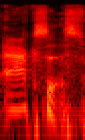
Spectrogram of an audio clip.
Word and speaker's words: AXS: I think it's Axis, which is spelled like AXS.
